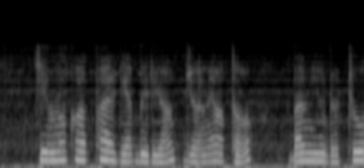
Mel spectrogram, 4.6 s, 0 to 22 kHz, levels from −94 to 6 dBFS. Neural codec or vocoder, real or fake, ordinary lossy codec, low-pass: codec, 16 kHz, 4 kbps, FunCodec, trained on Chinese and English, 50 frames a second; fake; none; 7.2 kHz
